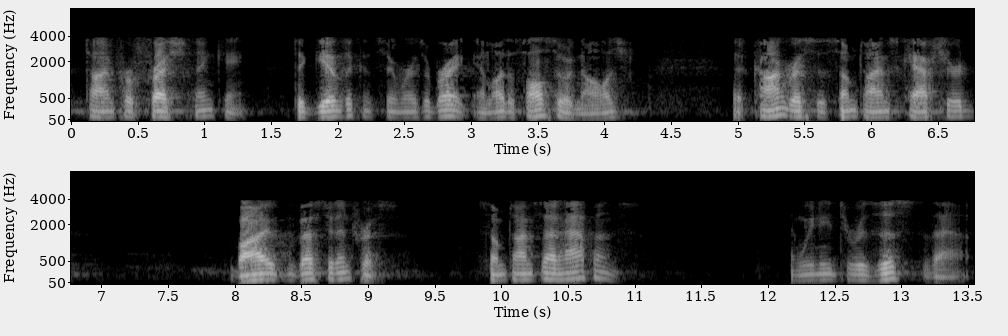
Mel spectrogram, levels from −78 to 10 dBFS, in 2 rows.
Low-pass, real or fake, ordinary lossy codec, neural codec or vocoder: 7.2 kHz; real; AAC, 16 kbps; none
